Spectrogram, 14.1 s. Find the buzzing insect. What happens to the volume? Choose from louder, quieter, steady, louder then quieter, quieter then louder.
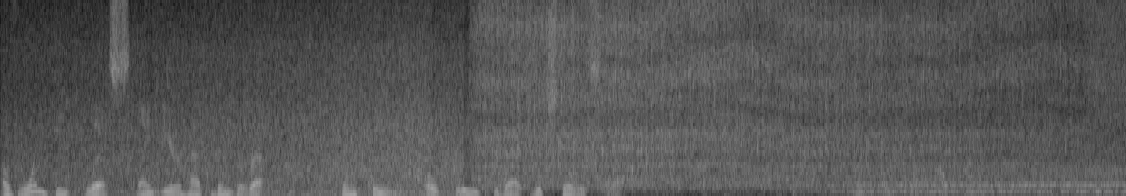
louder.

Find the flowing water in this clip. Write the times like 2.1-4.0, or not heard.
0.0-14.0.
